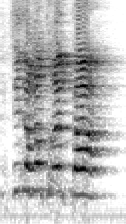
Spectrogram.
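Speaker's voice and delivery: high, very loud, slow outburst; outraged shout. Acted. Wife shouting back at husband, furious. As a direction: explode in disbelief.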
